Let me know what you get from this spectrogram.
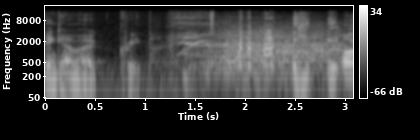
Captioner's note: laughter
